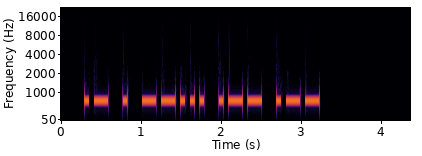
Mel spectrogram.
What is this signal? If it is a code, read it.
Morse code, heard as a keyed tone, about 21 wpm, 700 Hz. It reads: AE7WW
